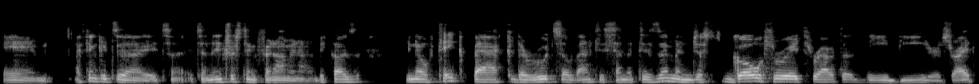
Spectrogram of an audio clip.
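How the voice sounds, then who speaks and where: Israeli man, husky voice, dry sound. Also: fairly low pitch, moderate pace, a little mellow, no echo, dull audio. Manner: thoughtful, with frequent restarts and uh fillers. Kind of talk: interview answers.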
